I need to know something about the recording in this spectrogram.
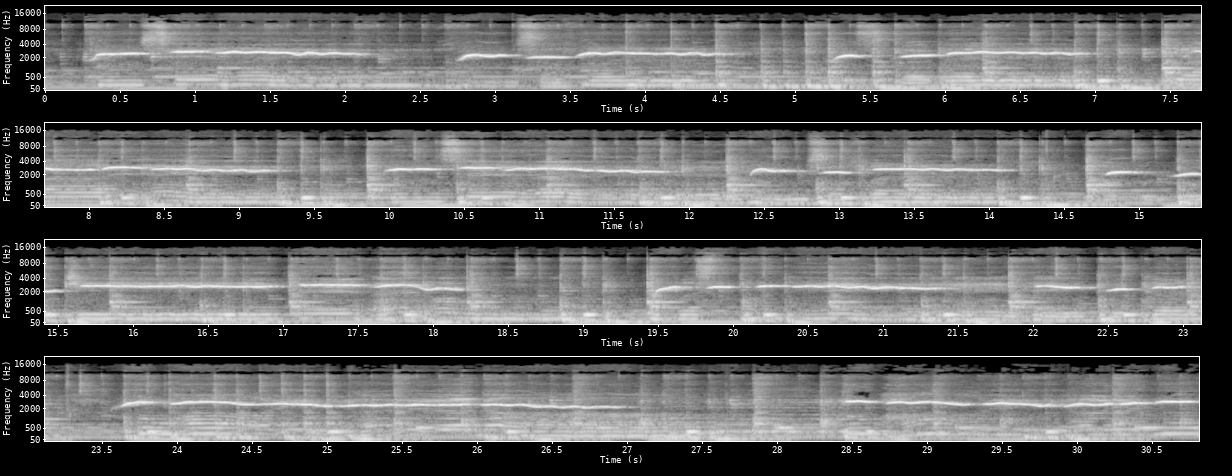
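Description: A person whistling the melody of a Hindi pop song in phrases, sliding up into each phrase, over an instrumental backing track with a steady beat.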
